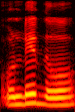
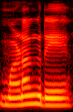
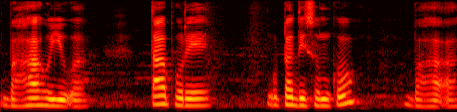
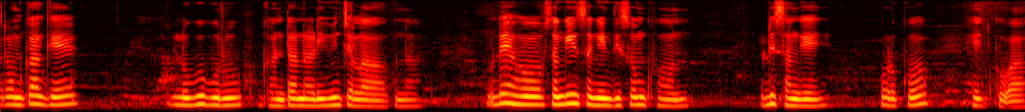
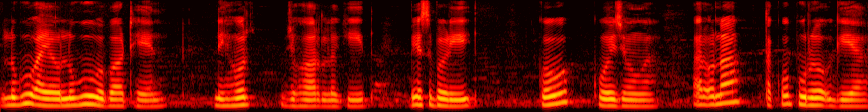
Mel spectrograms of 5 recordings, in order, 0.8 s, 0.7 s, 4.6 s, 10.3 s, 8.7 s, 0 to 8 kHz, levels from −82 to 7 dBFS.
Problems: constant background noise, background conversations at intervals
